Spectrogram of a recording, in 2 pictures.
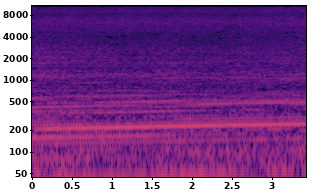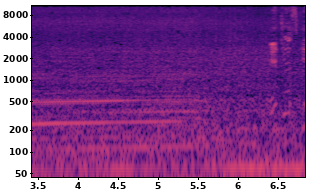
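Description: A 1969 Pontiac GTO engine, fitted with MSD ignition, pulls hard while cruising, a loud steady drone whose pitch climbs as the car accelerates, with a person talking over it.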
